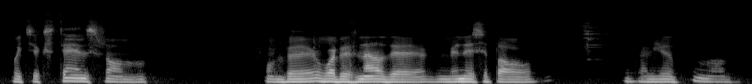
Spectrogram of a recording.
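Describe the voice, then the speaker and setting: In a medium-pitched monotone, a man speaks at a very slow pace, with long, frequent pauses. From Bolivia. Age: 80s+. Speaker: entrepreneur. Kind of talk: interview.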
